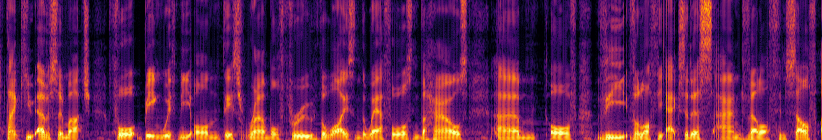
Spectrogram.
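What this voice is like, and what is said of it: Strained, worn-out voice. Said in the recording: “My voice is just about holding out long enough for this outro”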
